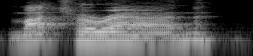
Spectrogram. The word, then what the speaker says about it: Mathurin: Nobody really knows the right way to pronounce his last name. Benedict Mathurin, which he's from Quebec. He's French. It's actually pronounced officially Mathurin, okay? But nobody says that.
